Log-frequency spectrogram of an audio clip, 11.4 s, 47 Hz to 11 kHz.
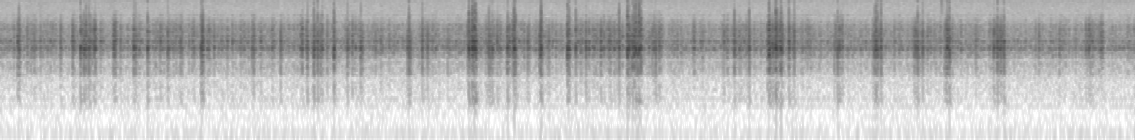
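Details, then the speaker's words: Crosley 43FB farm radio at its first power-up after 50 years of silence: sharp, irregular crackles and pops over the reception, more than normal static. "A little much on the crashing. Okay, let's swing it around here."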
